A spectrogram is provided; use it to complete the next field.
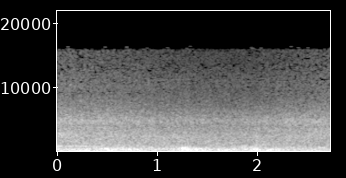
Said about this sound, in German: Und kühle deine Hände an diesem kleinen, ruhigen, versteckten Ort. Mitten im Wald. Fast ein bisschen verwunschen, so allein an diesem Wasserfall zwischen den hohen Bäumen und im Schatten der dichten Blätter.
